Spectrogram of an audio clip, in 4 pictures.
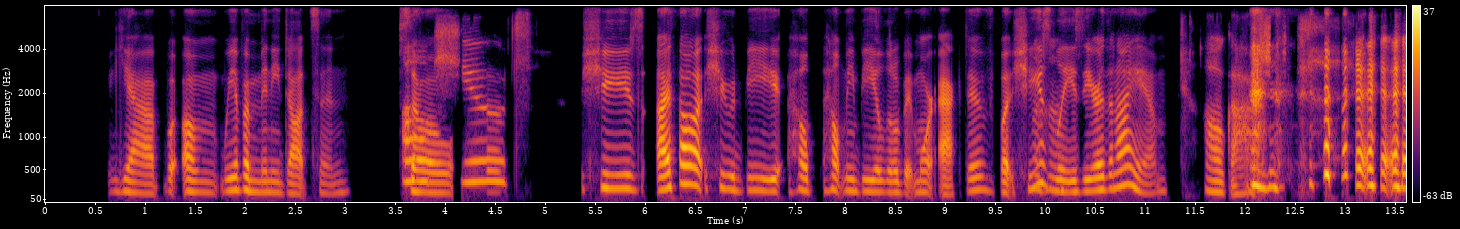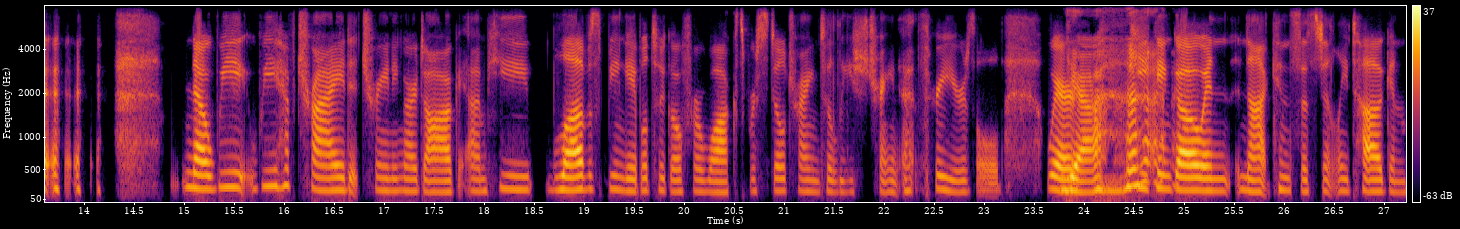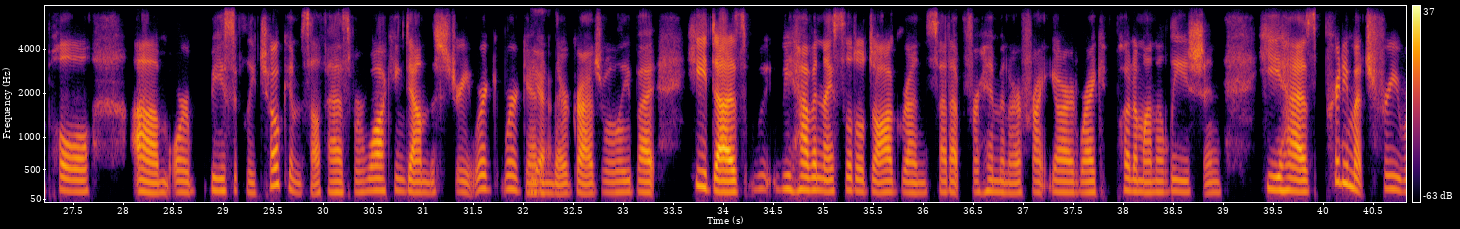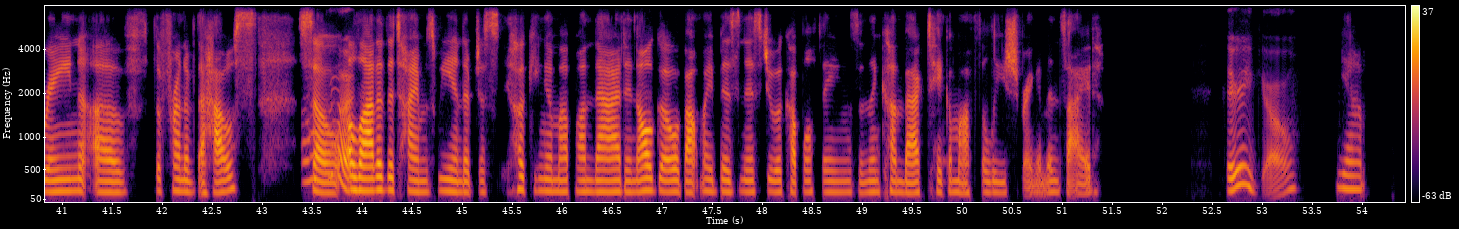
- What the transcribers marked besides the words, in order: chuckle; laugh; laugh
- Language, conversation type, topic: English, unstructured, What morning routine helps you start your day best?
